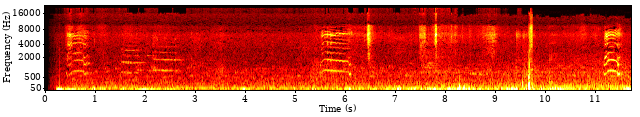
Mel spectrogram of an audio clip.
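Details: Domestic cat meowing several times: a short opening mew, then a few faint, thin calls, a clearer mew near six seconds and another rising-falling mew at the end, over a steady low background hum with occasional clicks.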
